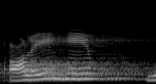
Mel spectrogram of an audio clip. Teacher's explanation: لام کے اوپر زبر اور ساتھ یا ہے، یہ حرف لین ہے، اس لیے اس کی آواز کو کھول کر ادا کریں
